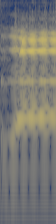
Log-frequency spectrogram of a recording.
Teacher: الف مدہ ایک الف کے برابر لمبا ہوگا. الف سے پہلے زبر الف مدہ اس کو کہتے ہیں.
